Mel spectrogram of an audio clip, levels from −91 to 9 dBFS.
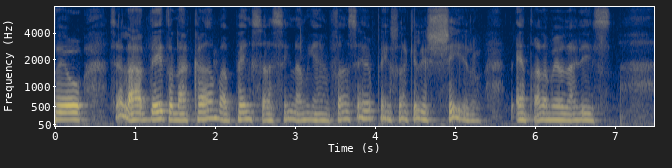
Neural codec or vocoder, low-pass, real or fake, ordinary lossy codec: none; none; real; none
